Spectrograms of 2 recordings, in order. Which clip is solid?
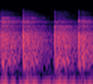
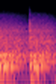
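The first.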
